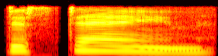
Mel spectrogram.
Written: distain

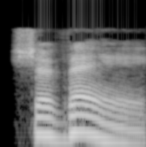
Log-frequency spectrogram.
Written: chevet

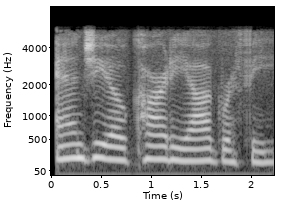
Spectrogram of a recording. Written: angiocardiography

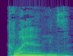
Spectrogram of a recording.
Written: cleansable

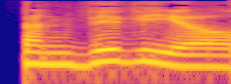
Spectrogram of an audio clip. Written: convivially

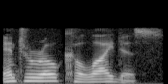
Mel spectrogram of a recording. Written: enterocolitis

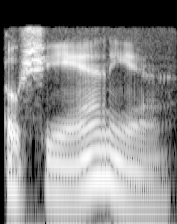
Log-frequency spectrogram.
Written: Oceania

